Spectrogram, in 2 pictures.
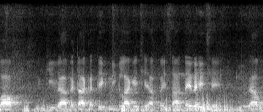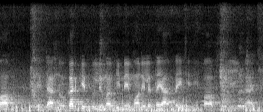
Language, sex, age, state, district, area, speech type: Maithili, male, 45-60, Bihar, Saharsa, urban, spontaneous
